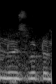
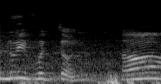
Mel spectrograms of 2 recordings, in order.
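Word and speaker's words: Louis Vuitton: কিভাবে করা যায় না আগে এই যে লুইস ভুটন আমি ধরতাম লুইস ভুটন বাট এটা লুইস ভুটন না এটা হলো লুই ভুট্টন ওদের উচ্চারণ আমাদের উচ্চারণের মধ্যে পার্থক্য আছে তো যাই হোক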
